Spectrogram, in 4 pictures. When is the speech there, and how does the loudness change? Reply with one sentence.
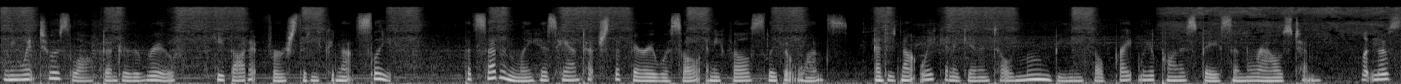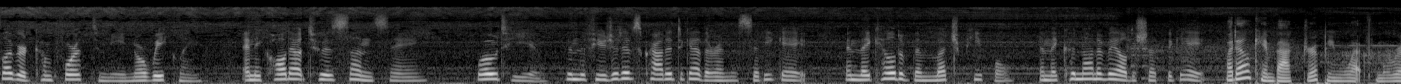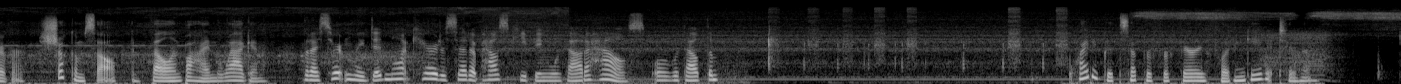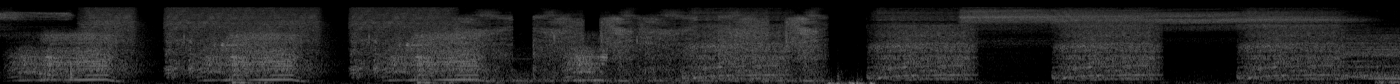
The speech can be heard from 0.0 to 35.2 s, at a steady volume; and briefly from 38.6 to 41.2 s.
